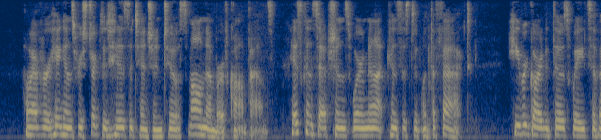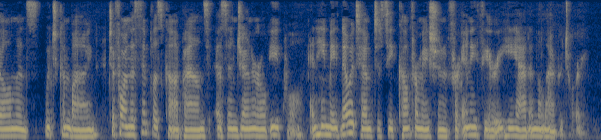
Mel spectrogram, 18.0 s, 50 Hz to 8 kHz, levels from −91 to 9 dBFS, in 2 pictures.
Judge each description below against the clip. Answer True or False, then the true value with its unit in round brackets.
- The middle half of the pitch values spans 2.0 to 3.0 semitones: True (2.4 semitones)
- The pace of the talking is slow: False (175 wpm)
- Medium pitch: True (150 Hz)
